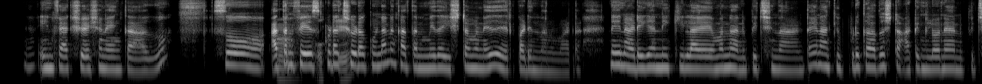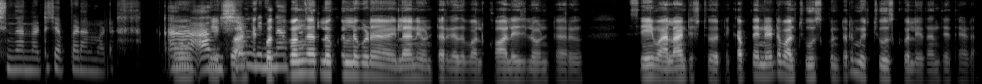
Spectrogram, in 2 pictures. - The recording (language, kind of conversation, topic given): Telugu, podcast, ఆన్‌లైన్ పరిచయాన్ని నిజ జీవిత సంబంధంగా మార్చుకోవడానికి మీరు ఏ చర్యలు తీసుకుంటారు?
- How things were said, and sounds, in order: in English: "ఇన్‌ఫ్యాచ్యుయేషన్"; in English: "సో"; in English: "ఫేస్"; in English: "స్టార్టింగ్‌లోనే"; in English: "కాలేజ్‌లో"; in English: "సేమ్"; in English: "స్టోరీ"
